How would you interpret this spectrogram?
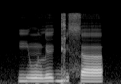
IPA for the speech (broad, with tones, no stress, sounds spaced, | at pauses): j ũ˨ l e˧ ɡ i˧ s a˧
